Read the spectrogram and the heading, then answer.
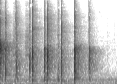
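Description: One person claps about nine times in a quick, slightly uneven burst, each clap a sharp, bright smack, then the claps stop and the sound fades out. No one speaks.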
